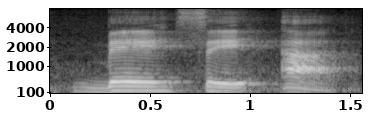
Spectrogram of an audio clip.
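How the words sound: The letters are spoken with Indonesian letter names.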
